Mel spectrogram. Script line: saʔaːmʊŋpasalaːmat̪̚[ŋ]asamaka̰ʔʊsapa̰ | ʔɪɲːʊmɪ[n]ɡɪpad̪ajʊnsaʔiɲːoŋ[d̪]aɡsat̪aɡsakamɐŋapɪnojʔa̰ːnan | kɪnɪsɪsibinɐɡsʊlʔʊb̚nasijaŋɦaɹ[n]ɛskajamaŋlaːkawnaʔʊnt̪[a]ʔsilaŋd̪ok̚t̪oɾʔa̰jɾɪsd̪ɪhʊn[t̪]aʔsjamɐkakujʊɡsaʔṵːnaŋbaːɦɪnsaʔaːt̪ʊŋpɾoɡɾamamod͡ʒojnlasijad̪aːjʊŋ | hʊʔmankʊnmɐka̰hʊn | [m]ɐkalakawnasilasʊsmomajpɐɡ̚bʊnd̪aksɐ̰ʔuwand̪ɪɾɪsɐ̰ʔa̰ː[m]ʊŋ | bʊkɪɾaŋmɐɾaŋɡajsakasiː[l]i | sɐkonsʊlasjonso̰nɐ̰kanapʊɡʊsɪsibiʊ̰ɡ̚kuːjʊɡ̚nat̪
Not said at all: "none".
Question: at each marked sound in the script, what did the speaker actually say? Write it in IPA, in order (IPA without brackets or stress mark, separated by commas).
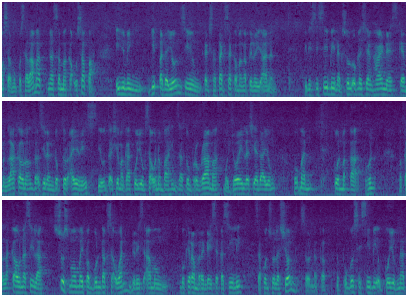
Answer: ŋ, ŋ, t̪, n, a, t̪, m, m, l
